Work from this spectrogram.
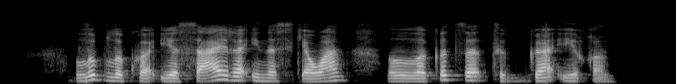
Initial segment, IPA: l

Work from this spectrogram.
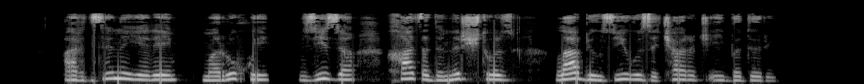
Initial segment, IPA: a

